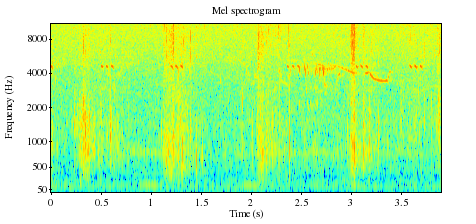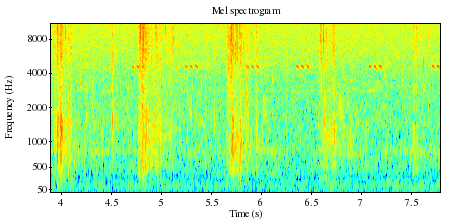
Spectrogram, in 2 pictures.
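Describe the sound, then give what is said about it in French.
Footsteps on stony ground by a marsh, a steady walking pace of about a dozen crunchy, scraping steps, with faint high cricket chirps repeating in the background. No one speaks. “Le sol caillouteux provoquait des bruits sourds à chaque fois qu'un pied s'y posait.”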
